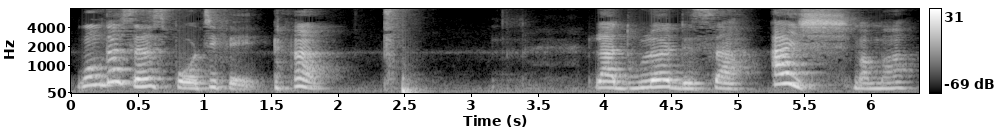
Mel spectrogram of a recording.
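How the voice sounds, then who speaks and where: Slow-talking bawdy woman in an echoey room. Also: mid-range voice, expressive. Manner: bawdy, laughing, exclaiming "aïe, maman". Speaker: live-stream host selling products. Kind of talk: raunchy casual live chat.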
